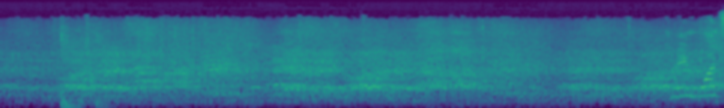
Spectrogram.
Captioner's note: crowd cheering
